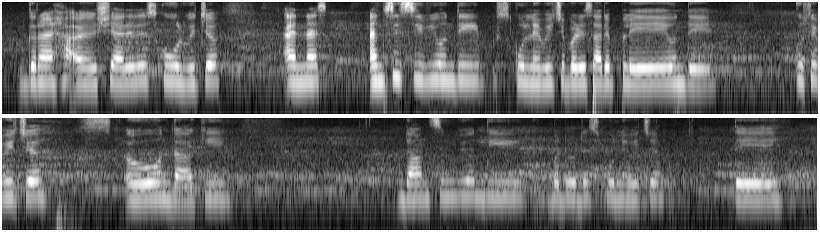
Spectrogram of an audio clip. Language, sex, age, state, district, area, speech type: Dogri, female, 18-30, Jammu and Kashmir, Kathua, rural, spontaneous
